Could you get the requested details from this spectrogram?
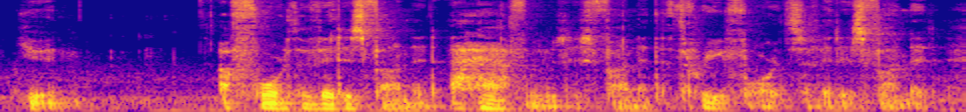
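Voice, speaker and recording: A man speaks quietly in a dark, mellow tone with some breathiness. Room echo is audible around him. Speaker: filmmaker vlogger. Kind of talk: casual vlog monologue. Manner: fast, halting.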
